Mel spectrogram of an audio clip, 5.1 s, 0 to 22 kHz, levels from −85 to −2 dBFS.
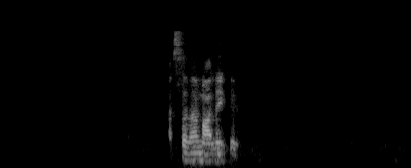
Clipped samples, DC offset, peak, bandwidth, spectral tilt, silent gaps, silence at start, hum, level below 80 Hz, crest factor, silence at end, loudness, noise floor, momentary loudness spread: under 0.1%; under 0.1%; -20 dBFS; 11 kHz; -3.5 dB/octave; none; 2.1 s; none; -88 dBFS; 26 dB; 2.15 s; -38 LUFS; -86 dBFS; 17 LU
